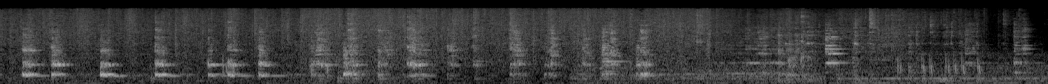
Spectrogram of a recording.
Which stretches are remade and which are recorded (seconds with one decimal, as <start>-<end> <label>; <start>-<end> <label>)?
0.0-1.8 remade; 1.8-7.0 recorded; 7.0-8.0 remade; 8.0-10.5 recorded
